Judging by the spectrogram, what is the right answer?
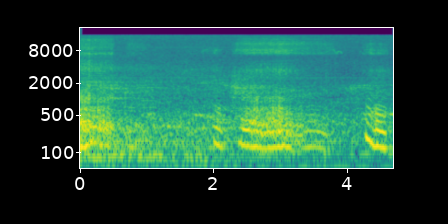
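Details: A younger sister snoring during sleep: repeated low, rumbling snoring breaths over a few seconds with some room noise.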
